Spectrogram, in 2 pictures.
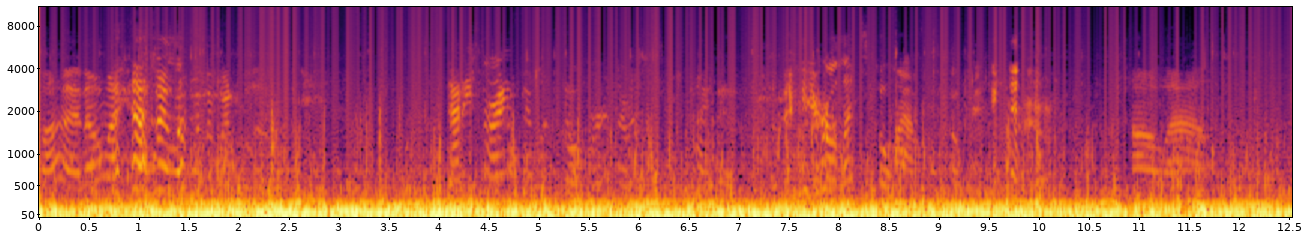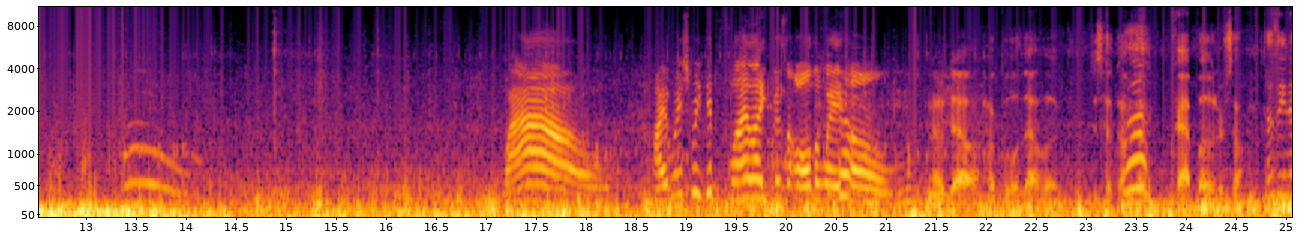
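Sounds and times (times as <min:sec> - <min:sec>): voices: 0:00.0 - 0:02.4, 0:04.1 - 0:10.2, 0:11.0 - 0:11.8, 0:13.4 - 0:14.3, 0:17.2 - 0:25.0
wind buffeting microphone: 0:00.0 - 0:25.0.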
